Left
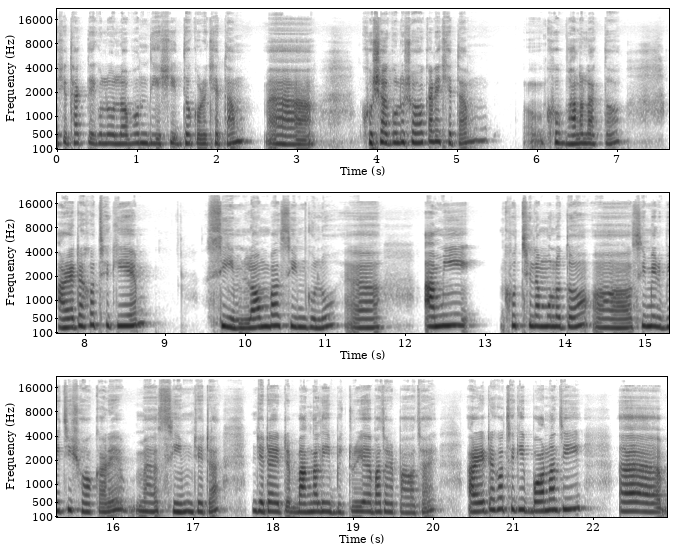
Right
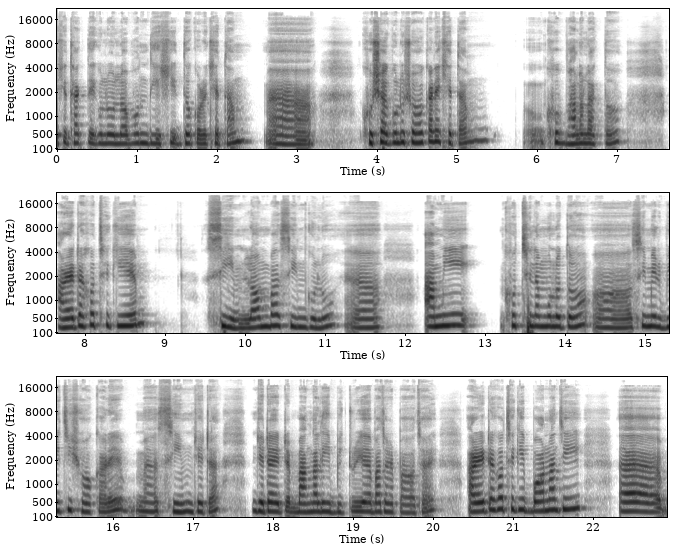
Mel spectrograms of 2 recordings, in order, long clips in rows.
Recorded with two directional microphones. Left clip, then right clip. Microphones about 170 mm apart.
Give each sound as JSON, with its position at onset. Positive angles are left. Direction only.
{"t": 0.0, "sound": "a woman's voice", "side_deg": -25}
